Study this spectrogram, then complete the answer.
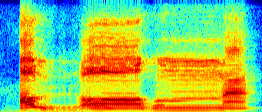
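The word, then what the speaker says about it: اللهم: তাহলে কোন সমস্যা নাই আল্লাহুম্মা লাম মোটা করবেন হুম্মার মধ্যে ওয়াজিব গুন্না হরকতের বামে নুনে বা মিমে তাসদিদ হলে ওয়াজিব গুন্না করিয়া পড়িতে হয় আল্লাহুম্মা আচ্ছা আচ্ছা এখানে এই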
